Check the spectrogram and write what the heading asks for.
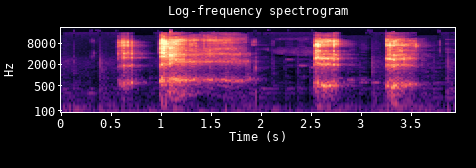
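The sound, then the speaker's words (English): A voice mimics a creature gulping and coughing after it was shot, opened its mouth and ate the ray, with Banaka sprayed in its mouth: a short burst, then a longer throaty gulp, followed by two more raspy coughs, all fairly loud. “and uh, you see it like coughing a little bit, but it seems to be pretty fine.”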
